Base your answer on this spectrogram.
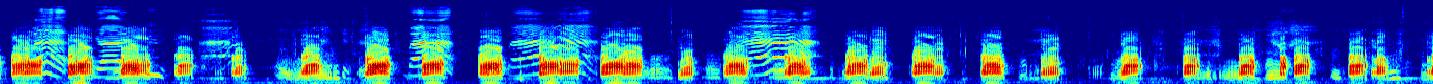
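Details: A frog heard crying produces a dense, uneven train of loud croaks, nearly two per second, several of them drawn out and pulsed, with only brief gaps.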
